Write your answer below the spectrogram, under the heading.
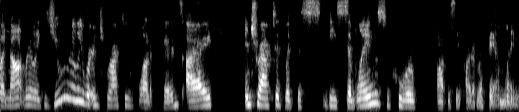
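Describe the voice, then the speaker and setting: Speaking with an American accent in an unremarkable speaking voice, a woman uses lively intonation, a medium pitch, a moderate pace, and big swings in loudness. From South Florida. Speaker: podcast guest, friend of host. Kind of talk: casual chat.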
